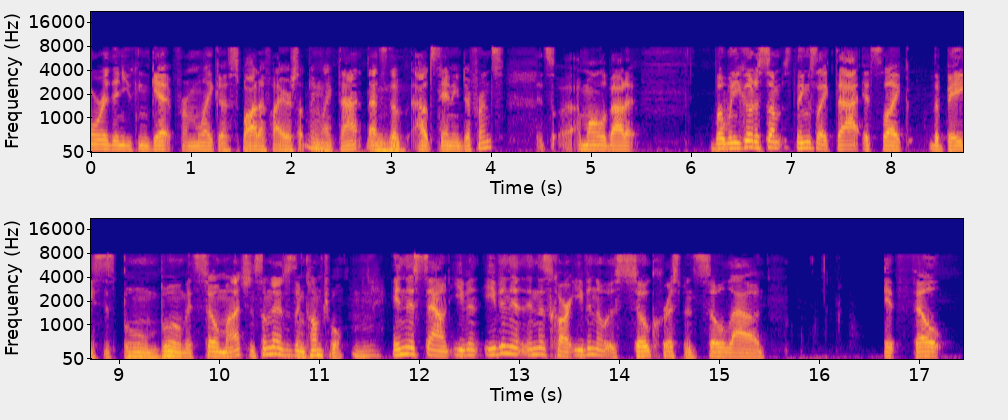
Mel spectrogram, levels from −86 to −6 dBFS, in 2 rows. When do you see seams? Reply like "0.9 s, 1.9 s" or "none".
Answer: 4.5 s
